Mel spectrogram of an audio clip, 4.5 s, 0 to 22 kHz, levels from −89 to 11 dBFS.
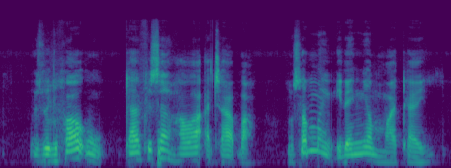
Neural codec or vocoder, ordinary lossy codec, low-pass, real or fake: codec, 44.1 kHz, 3.4 kbps, Pupu-Codec; none; 14.4 kHz; fake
